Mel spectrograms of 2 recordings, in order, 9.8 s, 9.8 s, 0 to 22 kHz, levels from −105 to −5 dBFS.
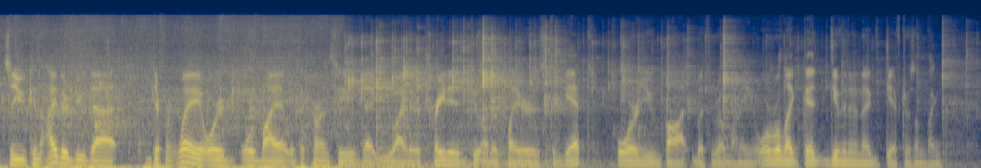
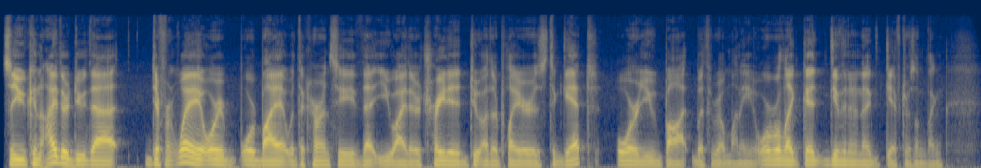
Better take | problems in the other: second | household noises; loud; throughout; 5 dB below the speech

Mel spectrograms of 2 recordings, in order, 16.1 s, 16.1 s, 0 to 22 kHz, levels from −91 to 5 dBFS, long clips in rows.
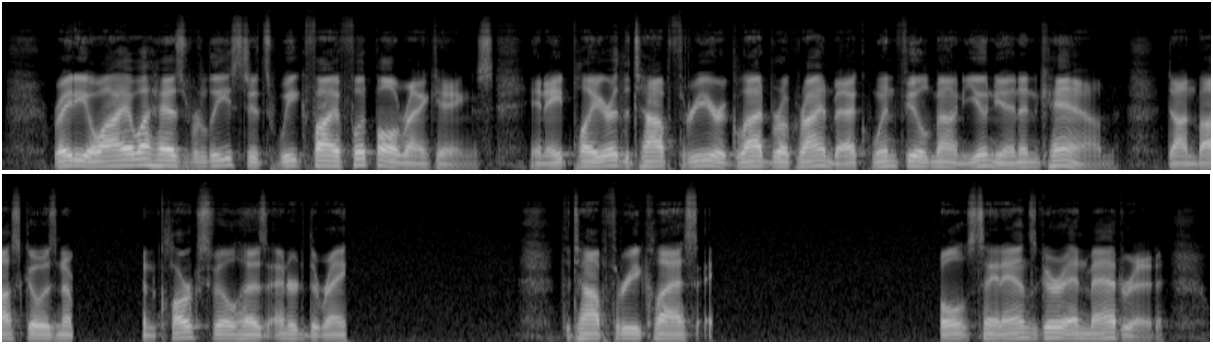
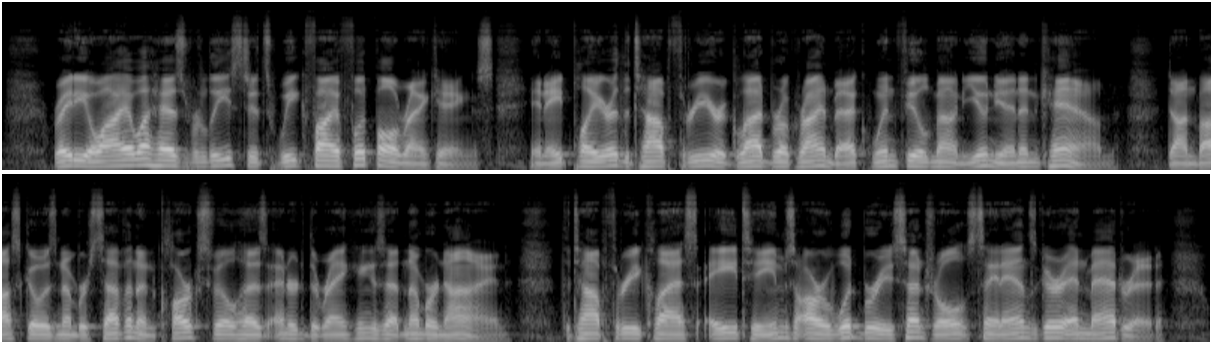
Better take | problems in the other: second | audio cutting out; at 8.5 s, at 10 s for 1 s and at 13 s for 1.5 s

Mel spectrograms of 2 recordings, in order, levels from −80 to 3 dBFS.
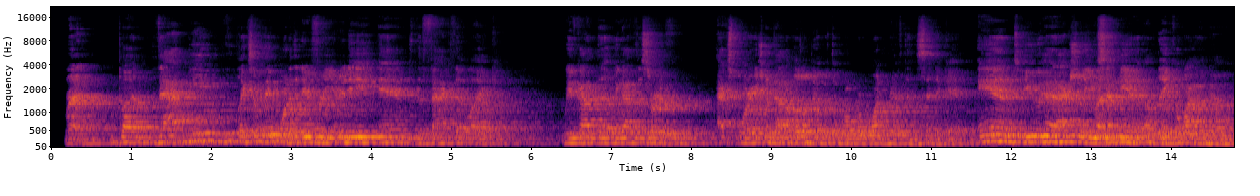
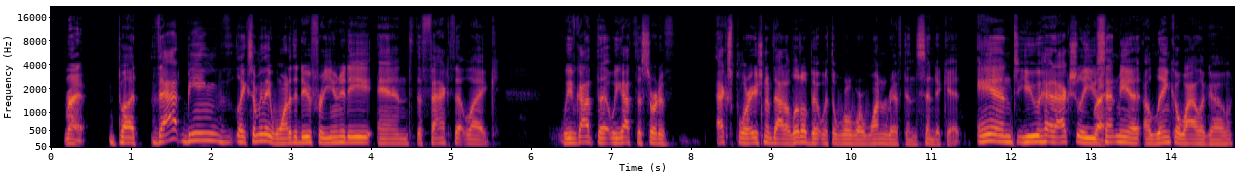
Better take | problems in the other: second | off-mic speech; far // room echo; noticeable; dies away in 2.2 s

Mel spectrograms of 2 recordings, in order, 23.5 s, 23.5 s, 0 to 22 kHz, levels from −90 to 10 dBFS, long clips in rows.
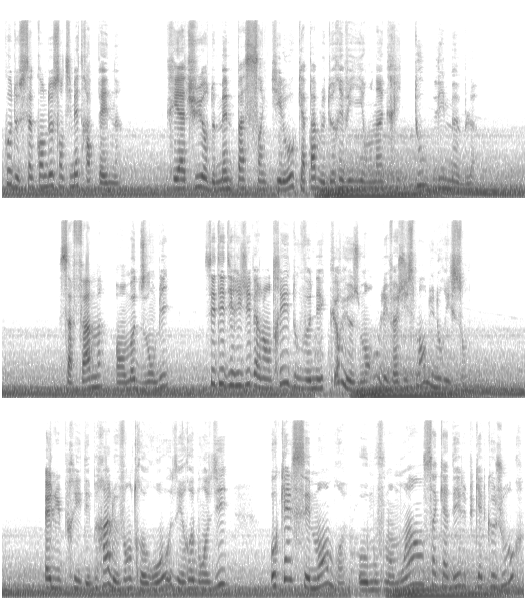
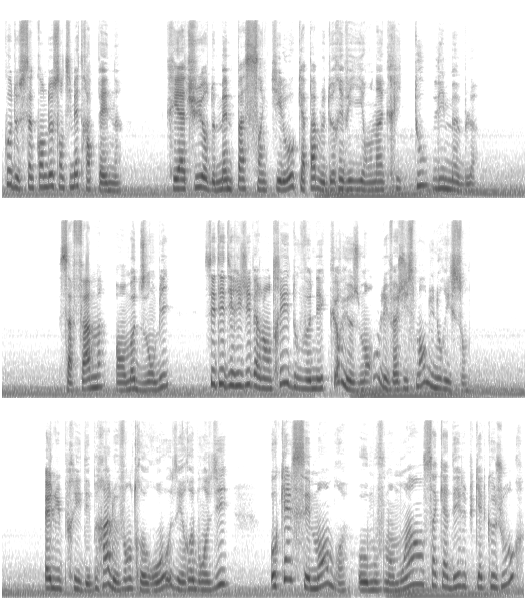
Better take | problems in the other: second | low rumble; loud; throughout; 9 dB below the speech; faint in the second

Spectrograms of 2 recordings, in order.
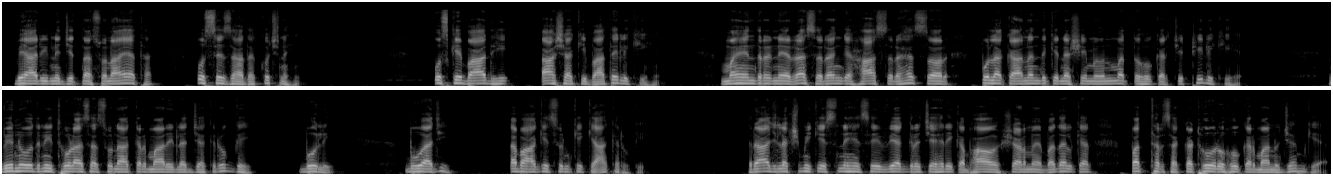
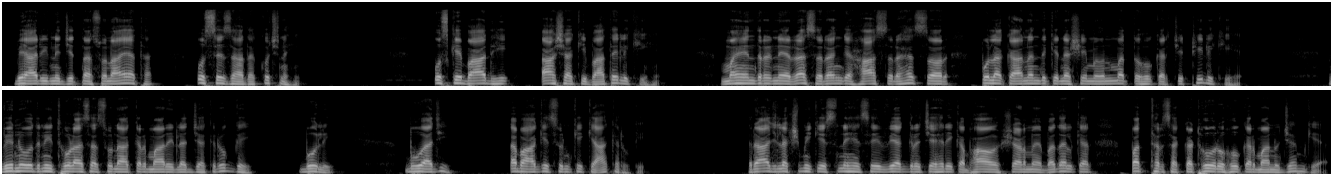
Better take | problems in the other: neither | none

